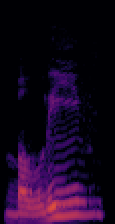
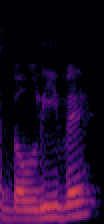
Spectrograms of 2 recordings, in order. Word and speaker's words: believe: estoy refiriendo esa combinación la i va a ser muda y la e se va a pronunciar con su sonido original que es una I Entonces se diría believe Field no se dice believe o belev nada de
